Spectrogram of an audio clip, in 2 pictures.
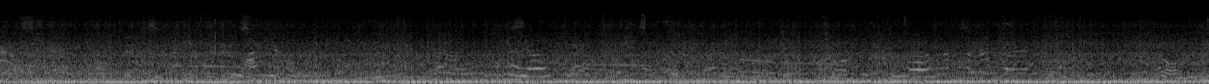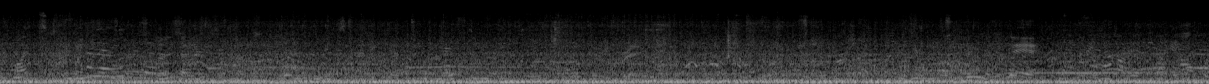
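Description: A crowd chatters and murmurs nearby.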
